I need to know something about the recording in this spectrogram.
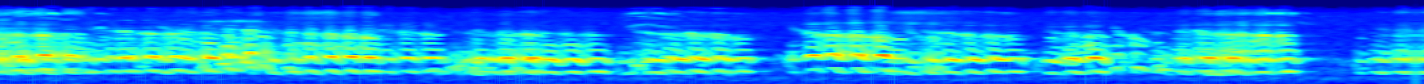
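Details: Dybowski's brown frogs recorded from a small room's window, a dense chorus of pulsed, clucking croaks overlapping in rolling bursts of about a second, with brief dips between groups and no other sounds.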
